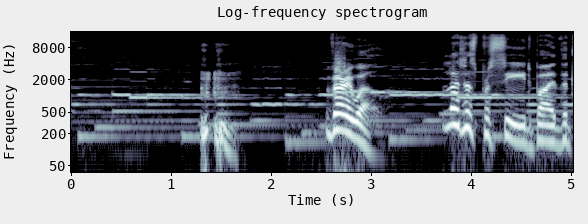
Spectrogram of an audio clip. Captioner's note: clears throat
